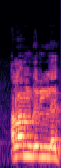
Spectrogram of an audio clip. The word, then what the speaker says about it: আলহামদুলিল্লাহ: হা এটার উচ্চারণ কই আল্লাহ শব্দের শেষে যে একটা গোল হা ছোট এটা কও সুবহানাল্লাহ সুবহানাল্লাহ কইলে তো শুধু লামের মধ্যেই শেষ হয়ে যায় তো আল্লাহ শেষে আরেকটা হাটা কই এশক উইঠে না এত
